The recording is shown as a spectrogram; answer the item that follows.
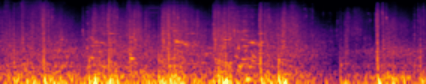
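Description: Rocket fire in a fast arena video game, a steady dense barrage of launches and blasts with repeated sharp bangs filling the whole stretch, loud and continuous.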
